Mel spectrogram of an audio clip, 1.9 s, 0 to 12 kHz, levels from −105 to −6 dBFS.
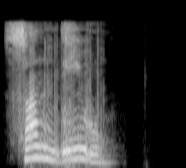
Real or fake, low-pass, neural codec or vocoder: fake; 7.2 kHz; codec, 16 kHz, 4 kbps, FreqCodec, larger model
